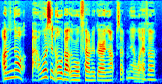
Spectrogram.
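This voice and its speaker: A woman's voice: medium pitch, lively intonation, fast talker, vocal fry, dry recording. A woman in her twenties with a South East London accent, chatting casually as a podcast guest, repeating words and laughing often. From England. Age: 20s. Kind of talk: casual interview chat.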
